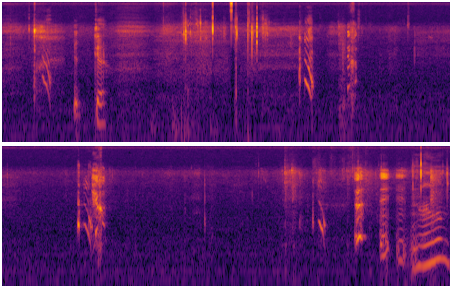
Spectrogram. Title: Lil sis has hiccups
